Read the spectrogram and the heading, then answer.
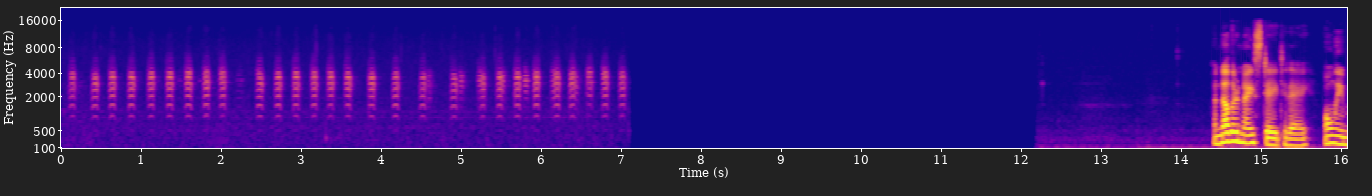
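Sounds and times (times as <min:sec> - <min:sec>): bird calling in fast notes: 0:00.0 - 0:07.1.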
